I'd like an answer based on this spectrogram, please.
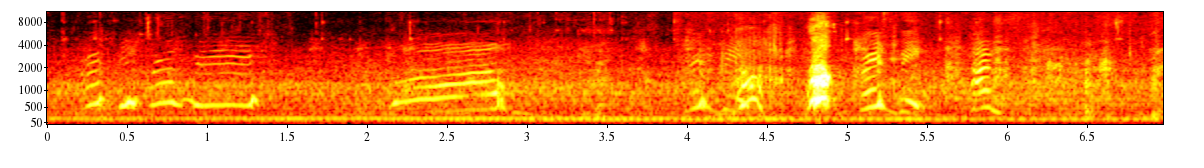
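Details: Red Border Collie puppy Tug-it, being clicker trained, whines in drawn-out, slightly wavering high tones, then lets out a sharp yip. Human speech is heard between the sounds, over a low background hum.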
